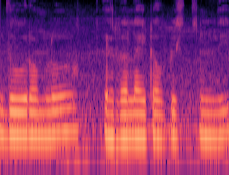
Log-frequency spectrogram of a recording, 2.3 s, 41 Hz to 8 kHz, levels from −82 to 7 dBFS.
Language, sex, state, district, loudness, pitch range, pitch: Telugu, male, Telangana, Karimnagar, -17 LUFS, 130-140 Hz, 135 Hz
